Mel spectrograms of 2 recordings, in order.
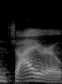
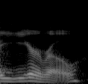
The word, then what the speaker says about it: gyro: a donor Kebab a kebab what about a gyro or a yearo how it's actually pronounced a Greek Gyro some places it's just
